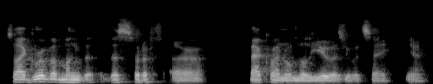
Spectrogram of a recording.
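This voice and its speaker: A South African man around sixty, a company founder answering interview questions in a measured way, often restarting as he searches for words. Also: deep voice, dark tone. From Johannesburg, South Africa. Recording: dull lo-fi recording.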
